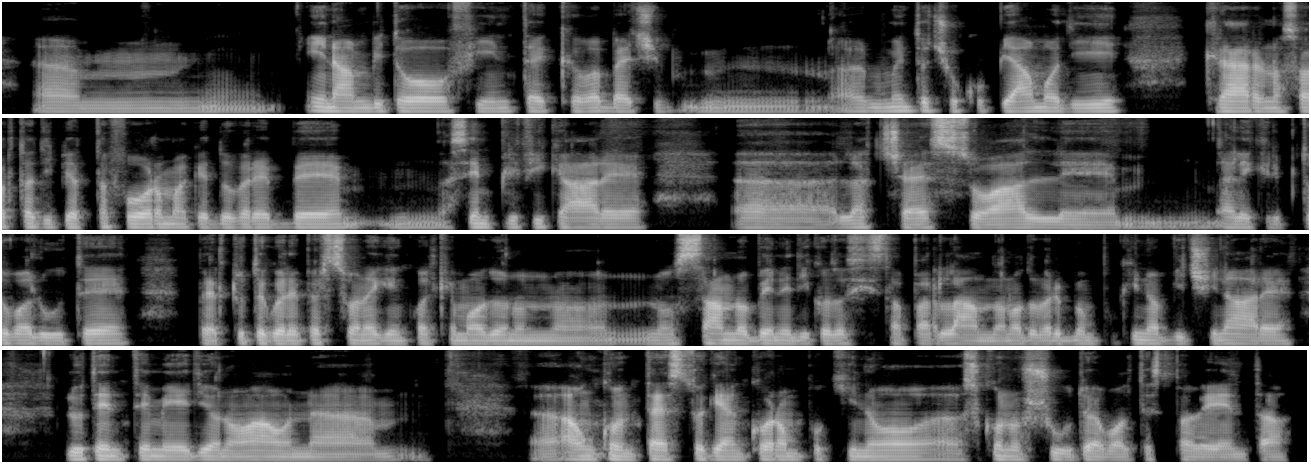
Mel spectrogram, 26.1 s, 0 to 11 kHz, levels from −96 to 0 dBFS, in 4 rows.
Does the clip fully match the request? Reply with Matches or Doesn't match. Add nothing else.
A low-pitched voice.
Matches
